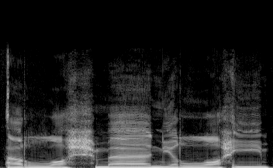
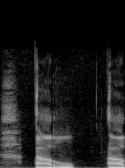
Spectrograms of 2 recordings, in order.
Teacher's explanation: Ar ar itu ditahan juga dengan getaran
